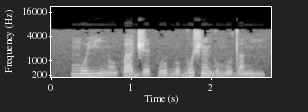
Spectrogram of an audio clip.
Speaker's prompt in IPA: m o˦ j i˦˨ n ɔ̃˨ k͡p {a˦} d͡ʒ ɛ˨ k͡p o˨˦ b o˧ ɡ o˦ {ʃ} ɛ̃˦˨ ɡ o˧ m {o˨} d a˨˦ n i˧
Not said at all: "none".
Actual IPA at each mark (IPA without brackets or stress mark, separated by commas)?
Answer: a˧, ʃ, o˨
